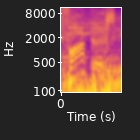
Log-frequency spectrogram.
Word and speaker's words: Fockers: do you pronounce it oh just like it's spelled f-o-c-k-e-r Meet the Fockers in theaters December 22nd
